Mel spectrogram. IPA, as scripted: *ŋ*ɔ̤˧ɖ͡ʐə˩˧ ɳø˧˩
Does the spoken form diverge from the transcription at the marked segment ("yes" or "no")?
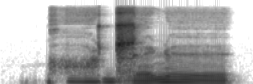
yes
